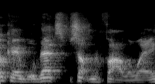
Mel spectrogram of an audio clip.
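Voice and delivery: ordinary talk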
